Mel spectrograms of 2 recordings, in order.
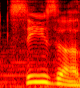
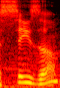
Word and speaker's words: Caesar: Now, Caesar/Kaiser, different pronunciations for the same dude, is one brutal character in the Fallout lore. And the card is just about as scary. A Caesar born Edward Salow is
